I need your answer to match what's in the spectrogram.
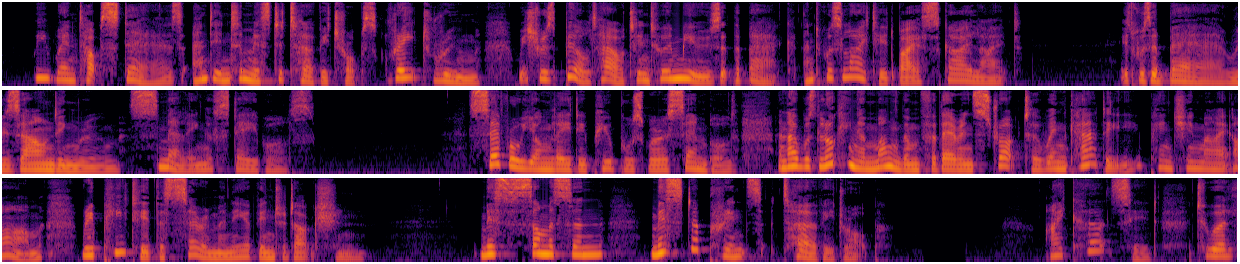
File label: Narration; Bleak House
